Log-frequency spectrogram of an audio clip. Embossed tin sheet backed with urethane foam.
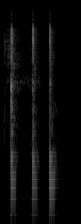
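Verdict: Filled.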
